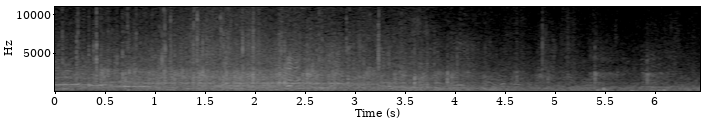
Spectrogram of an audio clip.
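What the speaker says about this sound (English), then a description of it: "Let's have a round of applause for Miss India." Audience applause fills a Miss Earth 2007 pageant hall, a steady, dense wash of clapping heard at moderate distance throughout, with faint voices and a brief tonal sound early on.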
